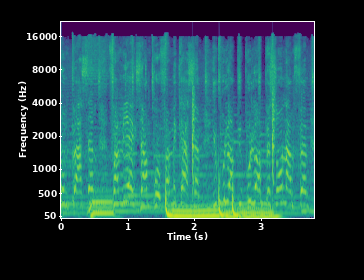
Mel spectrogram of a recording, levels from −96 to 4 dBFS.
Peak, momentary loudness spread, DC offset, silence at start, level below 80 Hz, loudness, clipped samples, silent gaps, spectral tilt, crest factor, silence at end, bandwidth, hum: 0 dBFS; 5 LU; under 0.1%; 0 s; -14 dBFS; -12 LUFS; under 0.1%; none; -5 dB/octave; 10 dB; 0 s; 17.5 kHz; none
